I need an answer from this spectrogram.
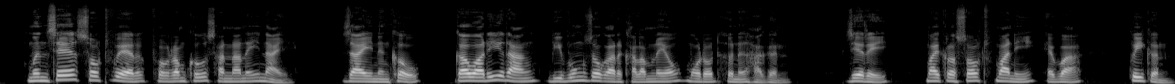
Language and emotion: Bodo, neutral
